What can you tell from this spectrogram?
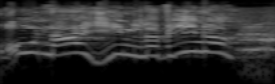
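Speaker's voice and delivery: very high, mock panicked cry; Danish friend's alarm. Mountaineering friend spotting an avalanche, very high mock alarm. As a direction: squeal it out like a startled Dane. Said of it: "one of them will just point and go".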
